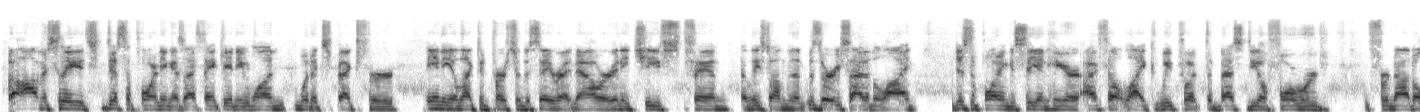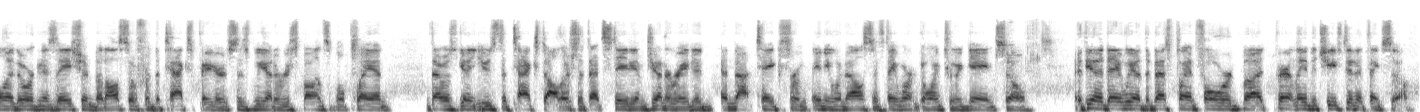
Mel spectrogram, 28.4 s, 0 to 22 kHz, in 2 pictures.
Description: Gregory spoke to KMMO News shortly after the announcement that the Chiefs would leave Arrowhead for a new stadium in Kansas beginning in 2031.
